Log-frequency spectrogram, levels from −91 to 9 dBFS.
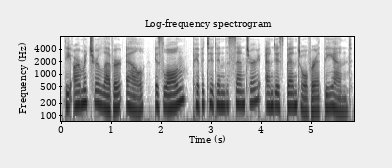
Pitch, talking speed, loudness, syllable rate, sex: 170 Hz, 175 wpm, -16 LUFS, 4.8 syllables/s, female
